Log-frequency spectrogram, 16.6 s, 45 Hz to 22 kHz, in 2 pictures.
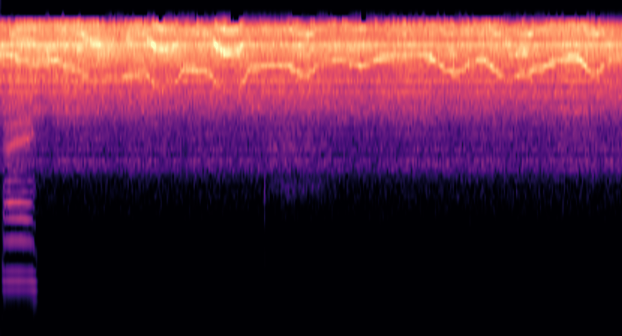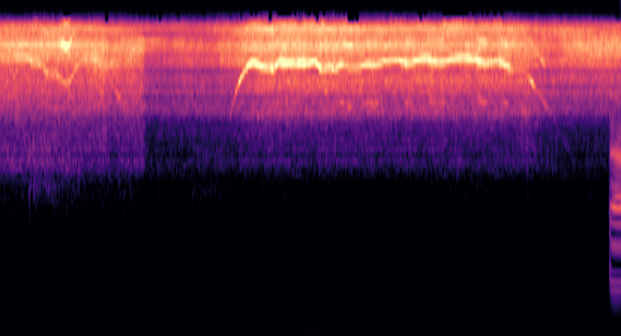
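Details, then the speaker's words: High-pitched, whining high-speed dental drill with a 2 mm ball diamond bur, rising and falling in pitch and pausing, as it preps numbed upper molar tooth two for a porcelain crown under a rubber dam. "so it's a lot easier here to to prep uh this far back in the mouth with a ball Diamond"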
